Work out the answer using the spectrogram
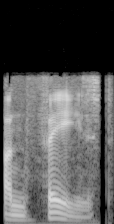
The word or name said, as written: unfazed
